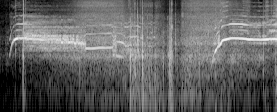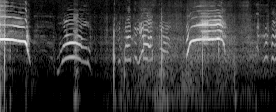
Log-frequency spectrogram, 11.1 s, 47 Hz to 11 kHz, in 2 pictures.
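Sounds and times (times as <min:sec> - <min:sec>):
woman screaming: 0:00.2 - 0:02.7, 0:04.2 - 0:06.2, 0:09.3 - 0:10.1.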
